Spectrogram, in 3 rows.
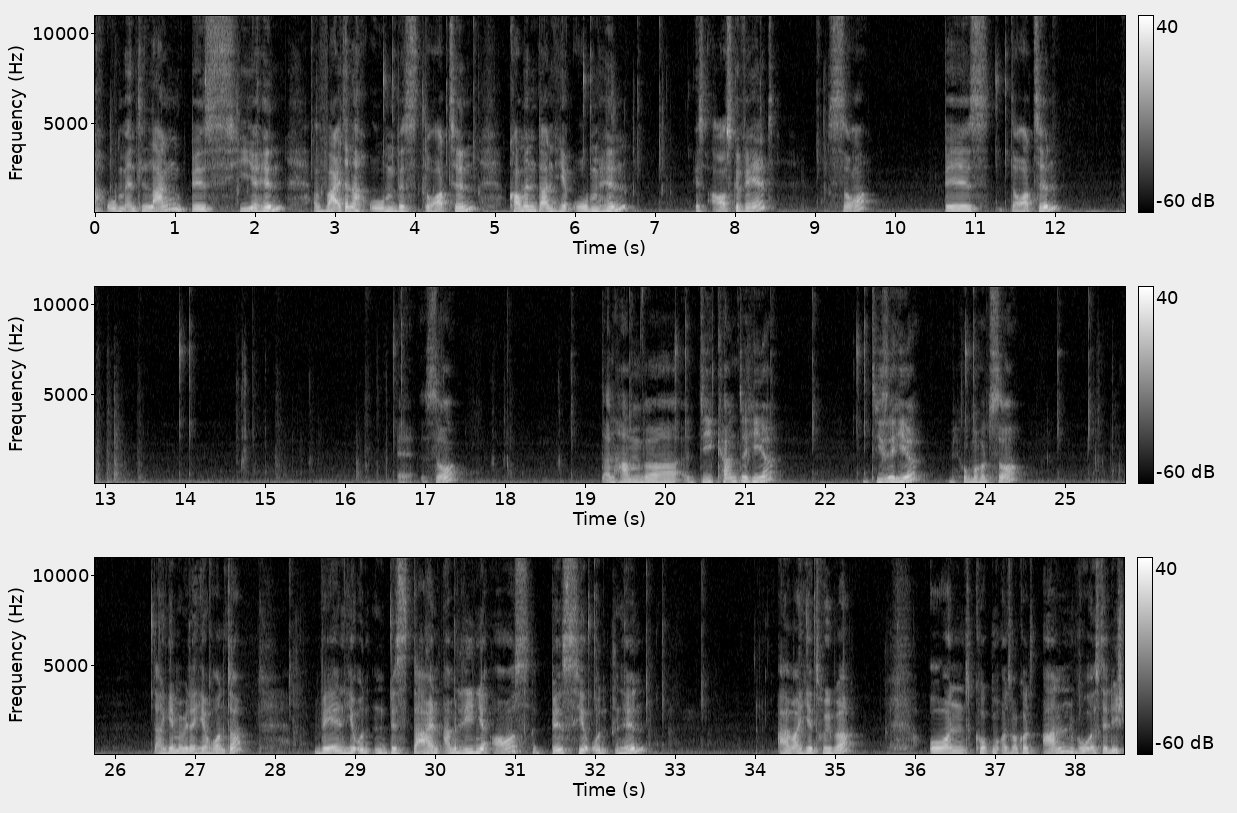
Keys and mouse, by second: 1.4 ctrl+click, 2.0 shift+click, 3.6 ctrl+click, 4.4 shift+click, 4.7 shift+middle click, 6.8 shift+middle click, 8.5 shift+click, 16.6 shift+click, 18.8 shift+middle click, 21.3 shift+middle click, 24.9-25.4 shift+middle drag, 26.9-27.3 middle drag, 27.4-28.2 shift+middle drag, 30.3 shift+middle click, 32.4 click, 32.8-33.3 shift+drag, 35.8-38.1 shift+middle drag.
